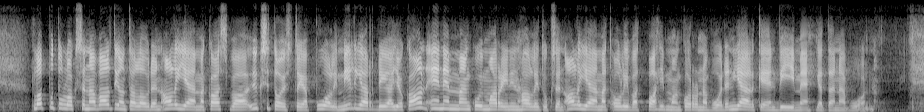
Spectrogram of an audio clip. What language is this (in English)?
Finnish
